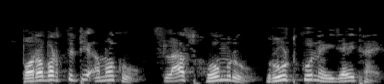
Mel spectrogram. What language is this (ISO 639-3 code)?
ori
